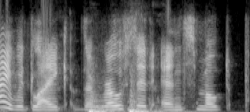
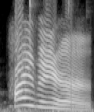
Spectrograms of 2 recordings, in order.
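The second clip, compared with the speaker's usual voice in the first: overdone put-on barmaid voice, pitched too high; 8 semitones higher, 4 dB louder than usual. Narrating a tabletop game, voicing the barmaid greeting the party, too high-pitched voice. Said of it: "That was a little high".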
